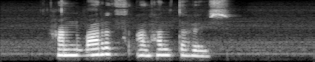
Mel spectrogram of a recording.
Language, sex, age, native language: Icelandic, female, 8, Icelandic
